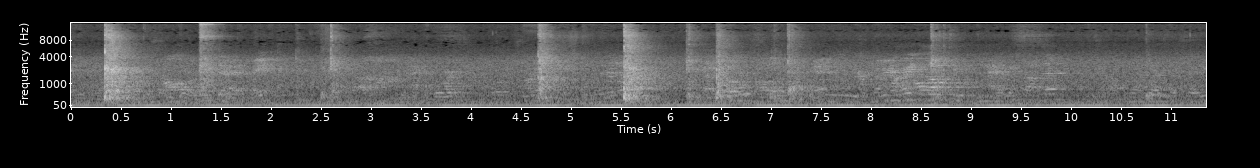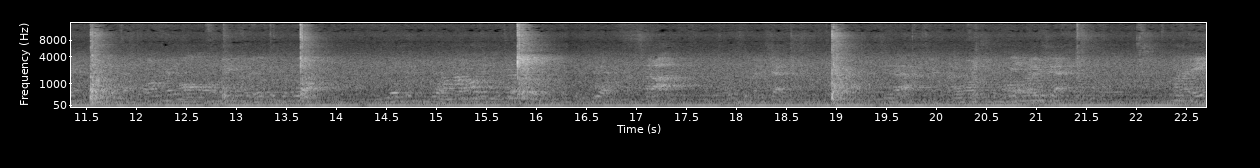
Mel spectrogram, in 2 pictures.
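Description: Children's punches and kicks thump against a held pad in a large echoing hall.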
